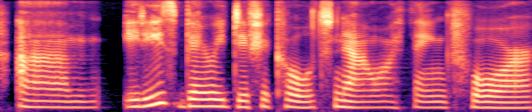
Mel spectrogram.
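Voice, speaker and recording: In a Persian accent, a woman speaks with a very deep, low pitch and monotone, flat intonation. The recording is very clean, the background silent. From Iran. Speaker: activist and actress. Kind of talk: interview.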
